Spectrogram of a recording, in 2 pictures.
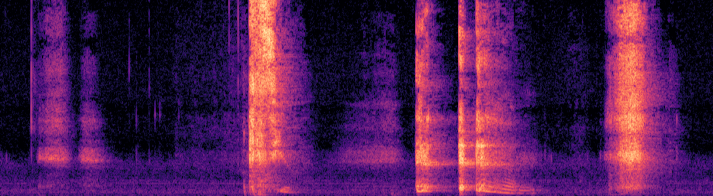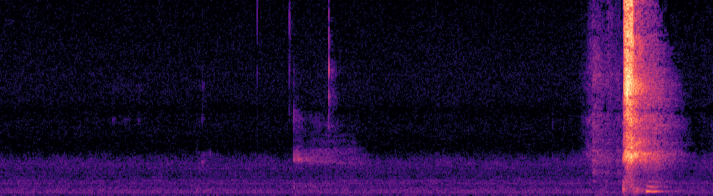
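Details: Woke with left nostril clogged from cat allergy; sneezing induced by tickling nose with a cat whisker: four or five forceful sneezes in a row with short sniffs between, in a quiet room, until the nose unclogged.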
